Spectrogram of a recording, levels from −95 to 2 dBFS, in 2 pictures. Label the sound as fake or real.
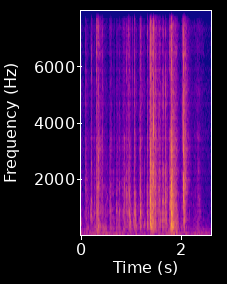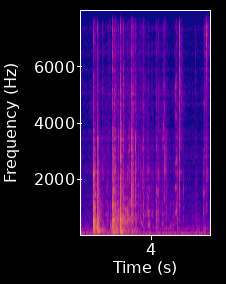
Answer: fake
